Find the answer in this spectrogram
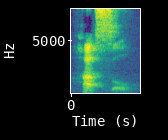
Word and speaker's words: hustle: If you see a word that ends in stle, it would be right to assume that the T is silent.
